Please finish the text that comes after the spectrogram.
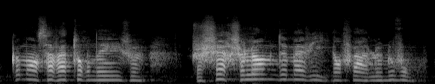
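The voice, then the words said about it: Disguised voice with put-on accent. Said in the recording (French): “je maquille ma voix et je prends un accent”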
